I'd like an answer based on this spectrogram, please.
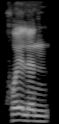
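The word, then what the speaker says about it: Højlund: it's very very good return uh Terry you pronounce uh hoylan uh correctly already except the D is signed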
